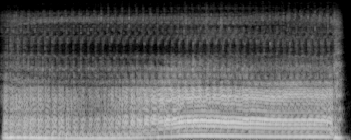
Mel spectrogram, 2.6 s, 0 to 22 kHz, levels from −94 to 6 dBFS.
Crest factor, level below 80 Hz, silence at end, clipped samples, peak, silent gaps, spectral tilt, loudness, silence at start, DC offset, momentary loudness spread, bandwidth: 14 dB; -28 dBFS; 0.05 s; under 0.1%; -2 dBFS; none; -7 dB/octave; -16 LUFS; 0 s; under 0.1%; 7 LU; 15 kHz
